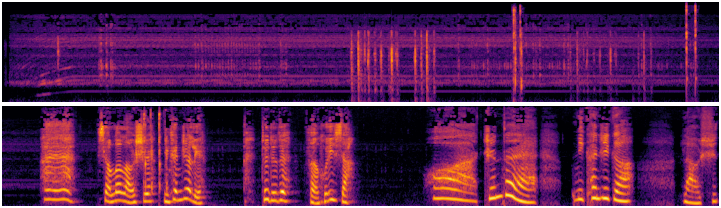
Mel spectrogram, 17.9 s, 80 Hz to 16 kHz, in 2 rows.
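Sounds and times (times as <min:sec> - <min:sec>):
steady low electronic hum: 0:00.1 - 0:15.8
laptop keyboard typing: 0:01.2 - 0:01.5, 0:04.3 - 0:08.8, 0:10.6 - 0:11.2
speech: 0:10.2 - 0:11.6, 0:12.2 - 0:13.4, 0:15.0 - 0:16.9, 0:17.5 - 0:17.9.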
